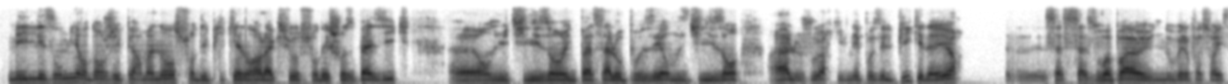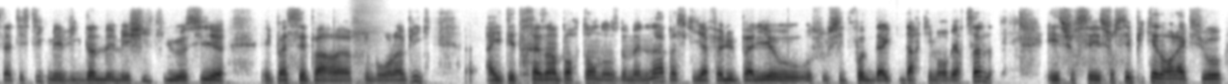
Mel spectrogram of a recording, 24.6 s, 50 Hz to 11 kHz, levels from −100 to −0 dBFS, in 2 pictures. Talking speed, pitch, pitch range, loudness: 215 wpm, 120 Hz, 115-130 Hz, -23 LUFS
